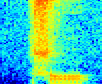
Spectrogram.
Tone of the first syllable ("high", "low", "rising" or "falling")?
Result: high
